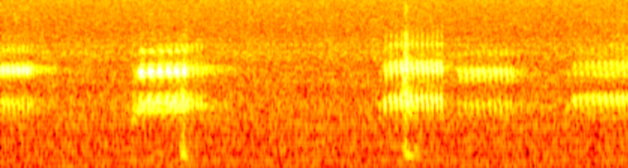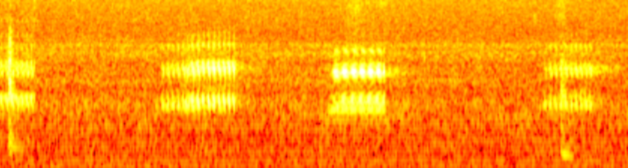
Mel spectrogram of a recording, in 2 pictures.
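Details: Tree frogs at night after a warm rainy summer day, giving short bright trills spaced about two seconds apart, some followed by faint clicks, above a low steady hum.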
